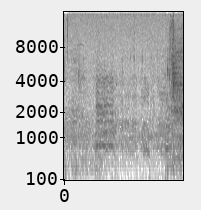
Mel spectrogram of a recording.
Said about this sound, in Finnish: Lentäessään metsähanhiparvet pitävät epämääräisen kuuloista kaakatusta tai porinaa – tottumattoman korviin metsähanhen eli metsurin äänet muistuttavat muiden hanhiparvien ääntelyä. Yksittäisen linnun lentoääni on kaksi- tai kolmitavuinen kaakatus.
